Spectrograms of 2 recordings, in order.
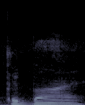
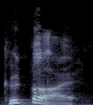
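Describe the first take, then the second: First: It sounds flat and depressed. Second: It sounds brighter and cheerful.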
